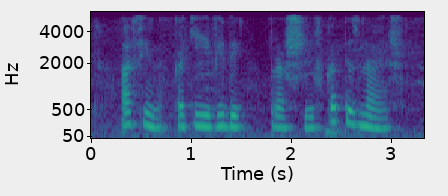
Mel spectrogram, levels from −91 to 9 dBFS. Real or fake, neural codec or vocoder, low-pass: fake; vocoder, 44.1 kHz, 80 mel bands, Vocos; 5.4 kHz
